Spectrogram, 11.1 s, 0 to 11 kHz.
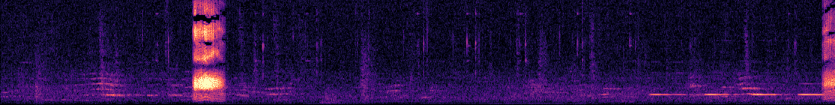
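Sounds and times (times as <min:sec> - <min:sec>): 
faint background noise: 0:00.0 - 0:11.1
carrion crow Corvus corone cawing: 0:02.6 - 0:03.0, 0:11.0 - 0:11.1.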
